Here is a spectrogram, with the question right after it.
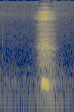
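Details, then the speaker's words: Infant hiccup: a single abrupt, brief gulping sound with a short voiced catch in a quiet room. "What's that? Oh boy. Hiccups."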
